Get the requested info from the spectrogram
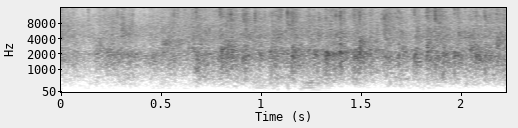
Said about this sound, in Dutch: Nou, warm applaus voor Willem Anker.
